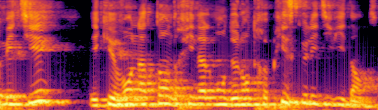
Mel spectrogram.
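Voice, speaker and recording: A man's high voice with a Moroccan accent, fairly slow with ordinary pitch variation, amid noticeable background noise and audible room echo. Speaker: professor. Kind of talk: panel discussion. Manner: halting, many hesitations.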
